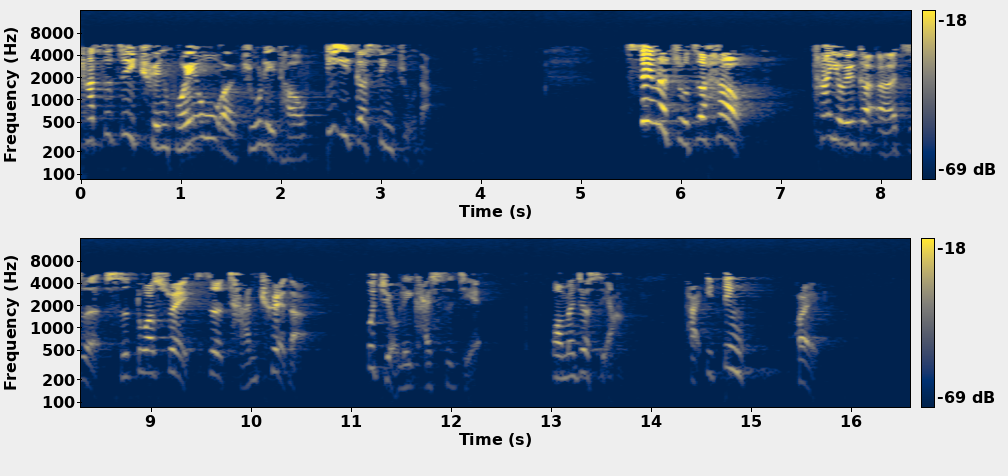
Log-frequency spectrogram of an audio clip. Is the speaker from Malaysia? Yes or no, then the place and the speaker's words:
yes; Malaysia; 可能你们听我说普通话的时候也知道我不是中国人，不是中国来的中国人我是马来西亚来的中国人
